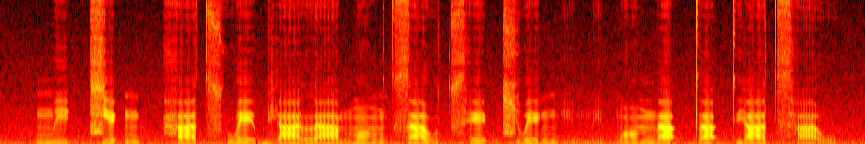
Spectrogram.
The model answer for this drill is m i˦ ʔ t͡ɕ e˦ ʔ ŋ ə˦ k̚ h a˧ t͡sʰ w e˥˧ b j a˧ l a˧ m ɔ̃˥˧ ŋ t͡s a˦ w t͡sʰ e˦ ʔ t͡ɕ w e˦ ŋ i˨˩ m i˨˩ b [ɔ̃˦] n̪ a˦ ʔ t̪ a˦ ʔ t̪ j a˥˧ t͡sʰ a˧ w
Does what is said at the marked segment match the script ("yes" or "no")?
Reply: yes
